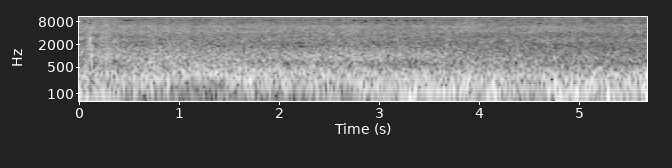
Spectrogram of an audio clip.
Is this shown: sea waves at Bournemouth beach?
yes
